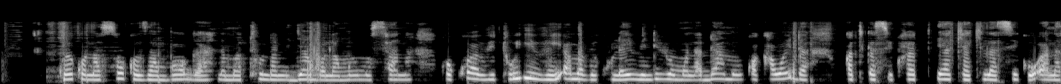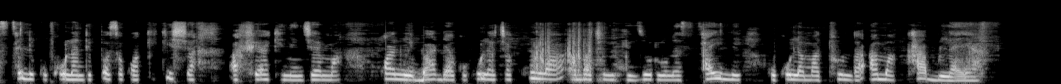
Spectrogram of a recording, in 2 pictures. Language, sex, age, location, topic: Swahili, female, 18-24, Nairobi, health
